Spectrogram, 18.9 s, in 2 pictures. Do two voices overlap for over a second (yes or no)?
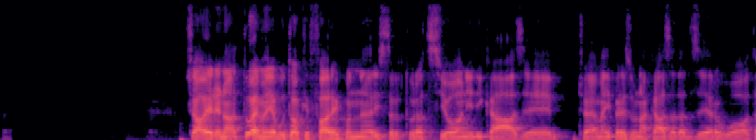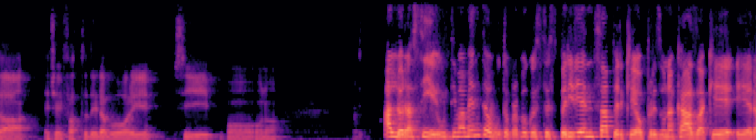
no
